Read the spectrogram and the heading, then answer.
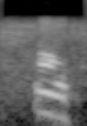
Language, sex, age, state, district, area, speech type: Kannada, male, 45-60, Karnataka, Dakshina Kannada, rural, conversation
